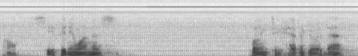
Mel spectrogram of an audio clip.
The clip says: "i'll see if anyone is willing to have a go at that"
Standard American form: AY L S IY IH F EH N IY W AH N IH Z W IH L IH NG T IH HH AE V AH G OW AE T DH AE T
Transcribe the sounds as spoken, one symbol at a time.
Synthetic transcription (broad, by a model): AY S IY IH F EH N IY W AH N IH Z W IH L IH NG T IH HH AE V AH G OW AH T DH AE T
